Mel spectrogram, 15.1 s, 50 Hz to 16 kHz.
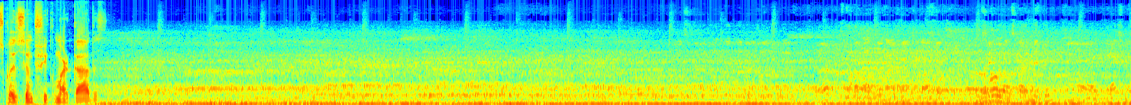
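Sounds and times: hubbub of voices: 0.0 - 15.0
steady low rumble: 1.2 - 15.0.

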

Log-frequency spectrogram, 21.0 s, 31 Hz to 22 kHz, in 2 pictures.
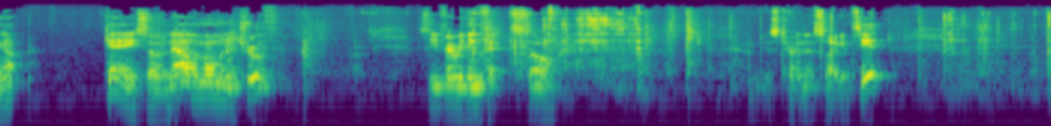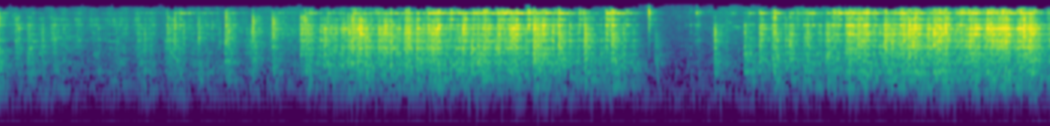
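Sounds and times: lathe screw rubbing and clicking: 9.5 - 21.0.

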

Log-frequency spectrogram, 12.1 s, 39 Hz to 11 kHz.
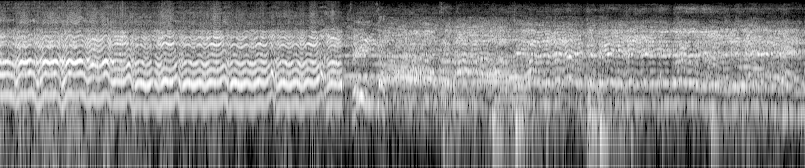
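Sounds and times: man's amplified sung recitation: 0.0 - 5.8, 6.6 - 12.0.

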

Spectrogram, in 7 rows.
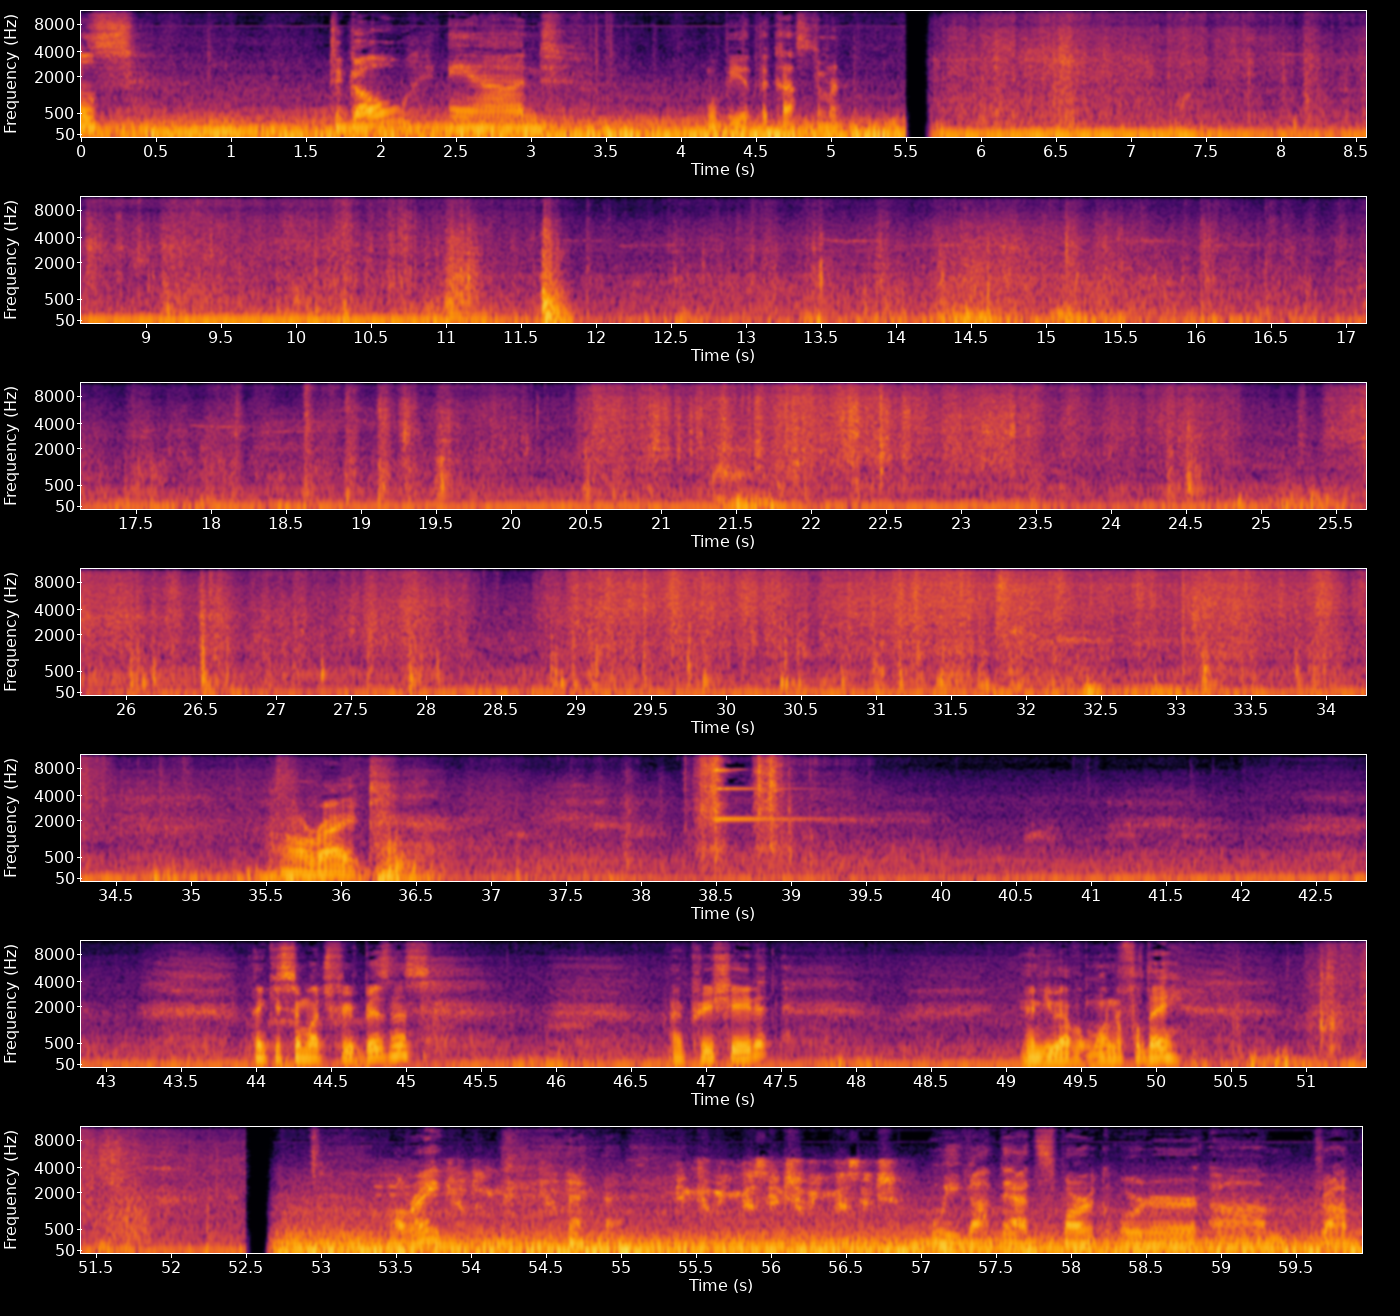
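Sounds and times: plastic bags rustling: 19.3 - 34.7.

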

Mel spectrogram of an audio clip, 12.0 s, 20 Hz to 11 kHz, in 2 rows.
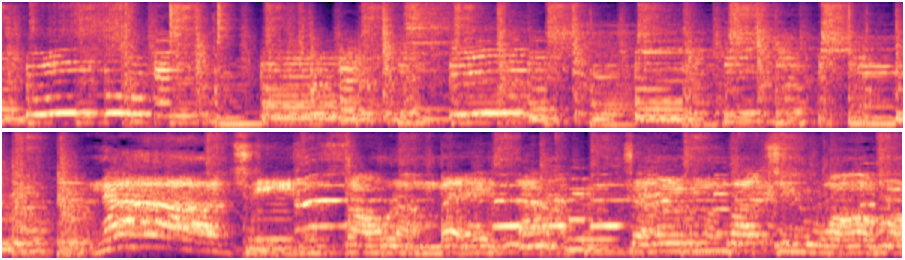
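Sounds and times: clarinet: 0.0 - 3.9, 7.7 - 12.0
acoustic guitar: 0.0 - 12.0
drum kit: 0.0 - 12.0.

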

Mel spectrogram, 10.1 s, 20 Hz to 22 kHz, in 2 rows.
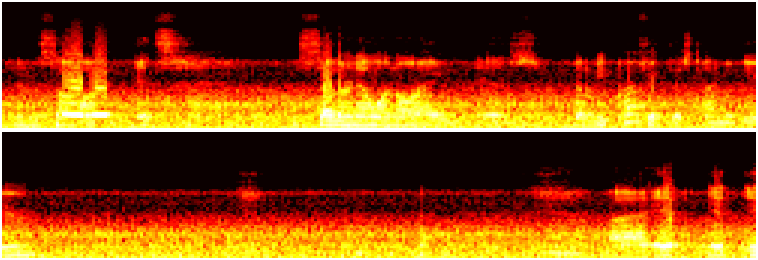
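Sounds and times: low background rumble: 0.0 - 10.0
man chuckling: 6.6 - 9.0.

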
